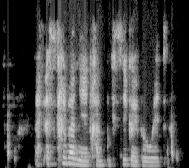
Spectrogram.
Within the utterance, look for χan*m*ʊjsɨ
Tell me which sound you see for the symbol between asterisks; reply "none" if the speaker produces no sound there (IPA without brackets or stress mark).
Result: b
